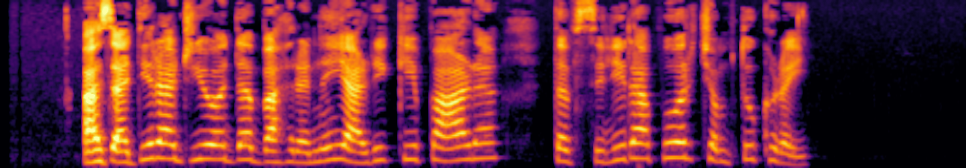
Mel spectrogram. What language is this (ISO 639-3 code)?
pus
